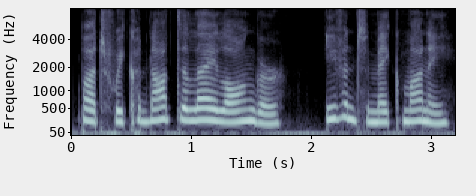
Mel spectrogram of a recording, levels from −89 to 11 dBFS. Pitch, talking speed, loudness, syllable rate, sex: 230 Hz, 190 wpm, -16 LUFS, 5.1 syllables/s, female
